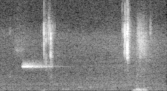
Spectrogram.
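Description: Faint mouth clicks from a man eating fries, with a brief high tone about a third of a second in and a soft low thump near the end.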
